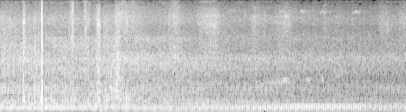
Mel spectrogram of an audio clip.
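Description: A vehicle engine idling steadily, its hum slowly growing fainter, with a few sharp clicks in the first two seconds.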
